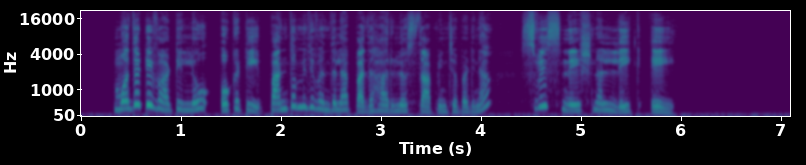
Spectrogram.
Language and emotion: Telugu, neutral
